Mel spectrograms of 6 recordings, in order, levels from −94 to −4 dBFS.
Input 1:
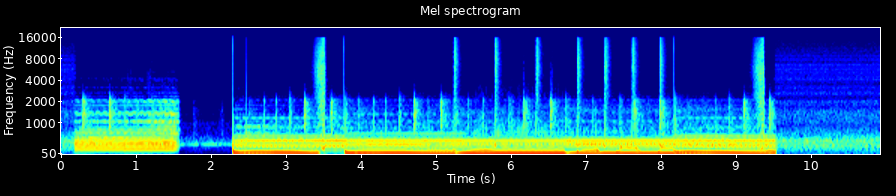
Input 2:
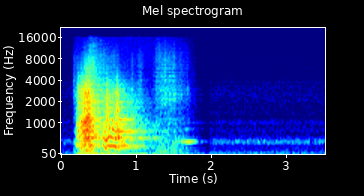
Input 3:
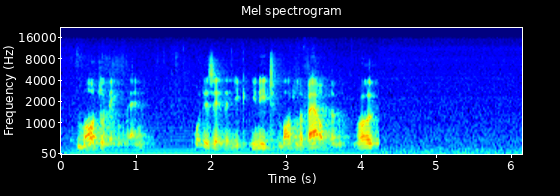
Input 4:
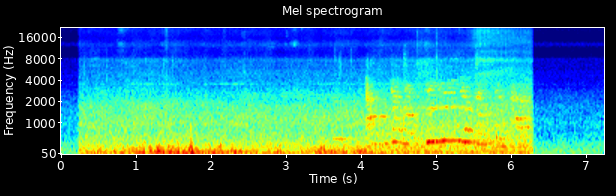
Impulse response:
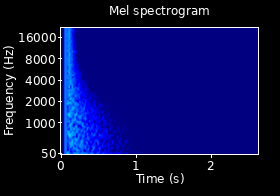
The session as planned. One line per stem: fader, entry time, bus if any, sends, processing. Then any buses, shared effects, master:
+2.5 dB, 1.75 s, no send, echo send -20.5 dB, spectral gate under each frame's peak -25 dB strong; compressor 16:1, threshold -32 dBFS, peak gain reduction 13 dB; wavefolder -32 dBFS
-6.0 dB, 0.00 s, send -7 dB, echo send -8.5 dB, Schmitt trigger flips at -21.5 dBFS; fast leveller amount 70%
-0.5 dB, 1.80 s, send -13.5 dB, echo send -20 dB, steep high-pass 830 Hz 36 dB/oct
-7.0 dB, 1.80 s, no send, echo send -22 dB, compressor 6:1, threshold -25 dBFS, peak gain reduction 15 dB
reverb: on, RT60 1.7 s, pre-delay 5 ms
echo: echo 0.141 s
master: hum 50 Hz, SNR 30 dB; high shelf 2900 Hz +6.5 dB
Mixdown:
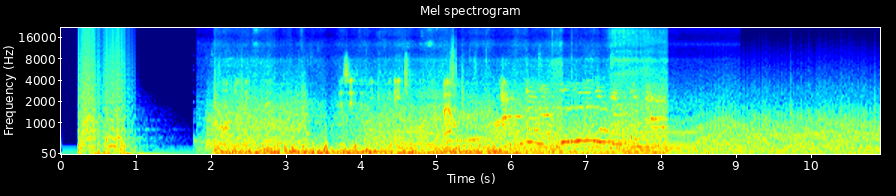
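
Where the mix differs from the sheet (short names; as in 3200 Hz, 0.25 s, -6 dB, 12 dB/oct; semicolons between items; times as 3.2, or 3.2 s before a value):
stem 1: missing compressor 16:1, threshold -32 dBFS, peak gain reduction 13 dB; stem 2: send -7 dB -> -1 dB; stem 4 -7.0 dB -> +2.0 dB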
